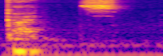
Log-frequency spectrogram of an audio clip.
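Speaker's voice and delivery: soft unvoiced whisper.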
